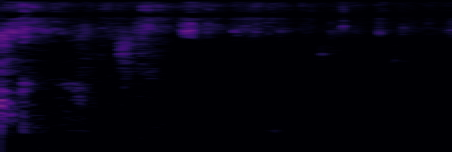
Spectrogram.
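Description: Near silence: room tone, with the last of a voice trailing off at the very start.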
